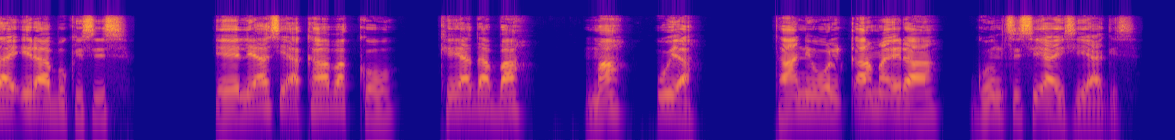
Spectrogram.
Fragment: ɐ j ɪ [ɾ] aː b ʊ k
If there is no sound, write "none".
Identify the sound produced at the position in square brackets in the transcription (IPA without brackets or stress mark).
ɾ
